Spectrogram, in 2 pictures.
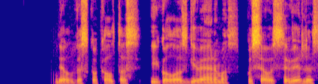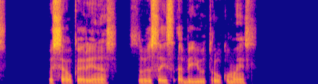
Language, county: Lithuanian, Klaipėda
